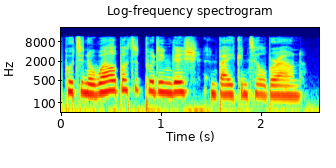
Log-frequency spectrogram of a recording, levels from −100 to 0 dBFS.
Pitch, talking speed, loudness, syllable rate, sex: 195 Hz, 255 wpm, -17 LUFS, 6.4 syllables/s, female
